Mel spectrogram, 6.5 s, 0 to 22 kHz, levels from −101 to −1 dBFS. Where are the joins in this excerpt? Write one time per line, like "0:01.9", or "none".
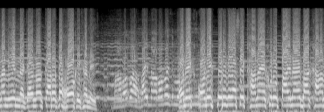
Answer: none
